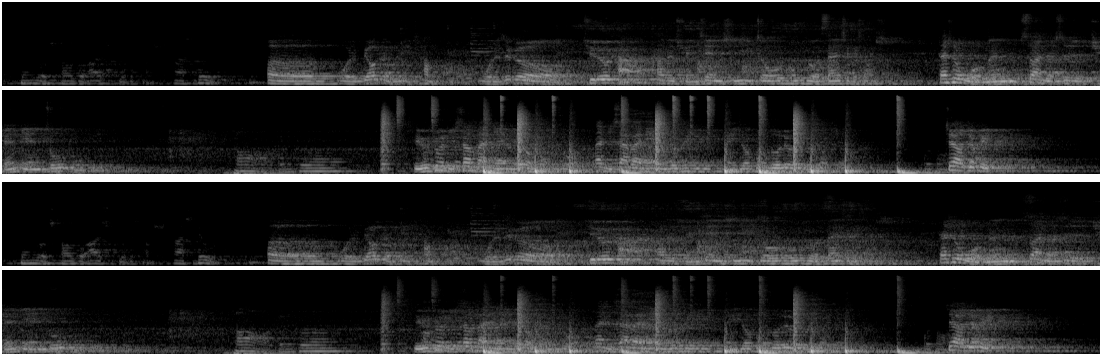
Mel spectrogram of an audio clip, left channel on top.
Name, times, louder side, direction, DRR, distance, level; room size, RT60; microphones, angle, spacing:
voice 1, 0.2-2.2 2.5-2.7 13.3-15.3 19.9-20.6, right 2 dB, 35° right, 3 dB, 1.0 m, -48 dB
voice 2, 2.7-12.1 15.1-19.5 20.4-20.9, left 1 dB, 70° left, 0 dB, 2.2 m, -34 dB
sound 1, 3.9-17.7, equal, 5° left, 3.7 m, -51 dB
sound 2, 14.8-15.0 15.3-15.4 15.8-16.9 17.2-19.6 19.9-20.2, left 2 dB, 25° left, 0.6 m, -28 dB
30.0 x 17.0 x 7.6 m, 2.3 s
head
